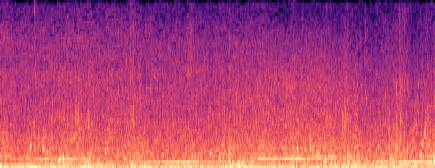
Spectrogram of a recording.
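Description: Splashing, churning water as a character swims through it in Hogwarts Legacy, a steady close wash of noise with faint tonal game music running underneath, no talk.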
